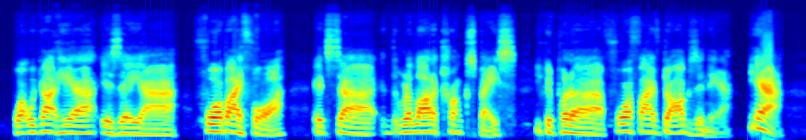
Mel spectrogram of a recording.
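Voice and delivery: put-on cartoonish Rhode Island accent. Asked to sell a car in that accent, speaker pitches a four-by-four in Peter Griffin accent. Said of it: "sell me a car in that in that accent?".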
